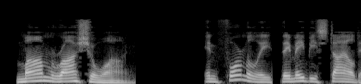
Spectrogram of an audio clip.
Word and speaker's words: หม่อมราชวงศ์: children of male mom Chou the title is pronounced mom Raja Wong informally they may be styled as Khun chai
